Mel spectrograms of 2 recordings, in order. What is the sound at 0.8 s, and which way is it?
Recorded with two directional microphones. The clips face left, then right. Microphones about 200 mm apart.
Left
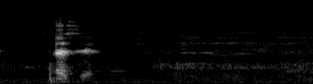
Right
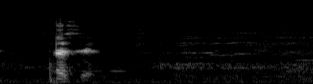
Speech, 45° left (ahead or behind).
